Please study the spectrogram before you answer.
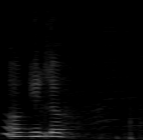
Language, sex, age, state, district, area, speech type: Nepali, female, 45-60, West Bengal, Kalimpong, rural, read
